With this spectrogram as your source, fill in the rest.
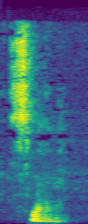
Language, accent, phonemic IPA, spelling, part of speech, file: English, Southern England, /slɜː/, slur, noun / verb, LL-Q1860 (eng)-slur.wav
- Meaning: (noun) An insult or slight, especially one that is muttered incoherently under one's breath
